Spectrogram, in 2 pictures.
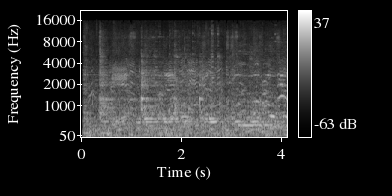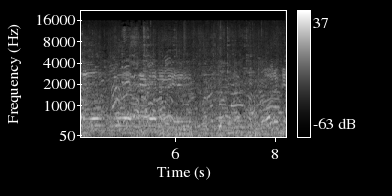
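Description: A crowd of men and women chatters and calls out outdoors.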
